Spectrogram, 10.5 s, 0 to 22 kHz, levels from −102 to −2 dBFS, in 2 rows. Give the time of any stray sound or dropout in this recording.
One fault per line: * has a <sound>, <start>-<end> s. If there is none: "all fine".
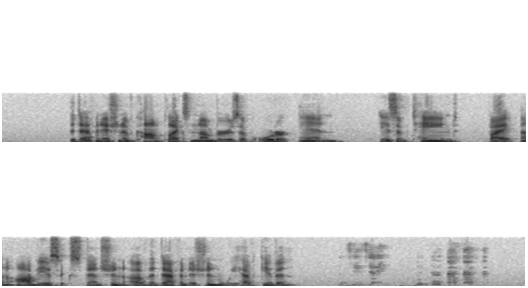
* has a laugh, 8.6-10.1 s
